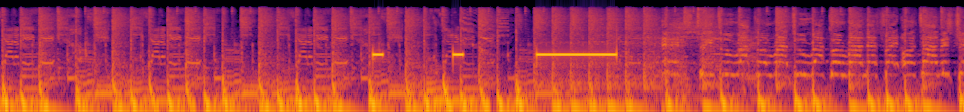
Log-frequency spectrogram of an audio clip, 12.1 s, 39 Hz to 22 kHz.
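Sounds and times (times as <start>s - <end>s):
background music: 0.0s - 12.0s
timer beeps: 6.7s - 7.7s.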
